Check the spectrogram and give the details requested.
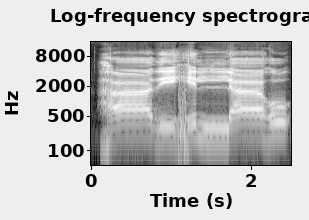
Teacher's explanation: لفظ اللہ سے پہلے ہا پر زیر ہے تو لفظ اللہ کو پتلا کریں گے باریک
